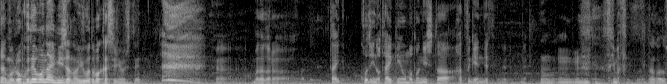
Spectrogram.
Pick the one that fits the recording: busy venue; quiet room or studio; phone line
busy venue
